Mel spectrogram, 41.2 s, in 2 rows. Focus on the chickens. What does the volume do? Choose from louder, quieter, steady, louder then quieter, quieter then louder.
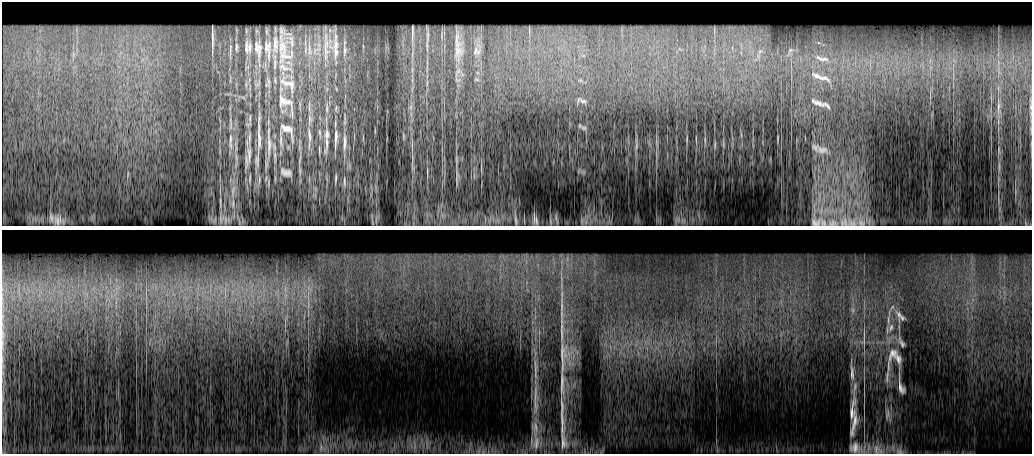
quieter.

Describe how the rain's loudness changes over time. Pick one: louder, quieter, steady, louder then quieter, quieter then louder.
quieter.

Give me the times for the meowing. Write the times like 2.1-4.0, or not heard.
4.2-4.8, 16.1-17.4, 37.5-38.7.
